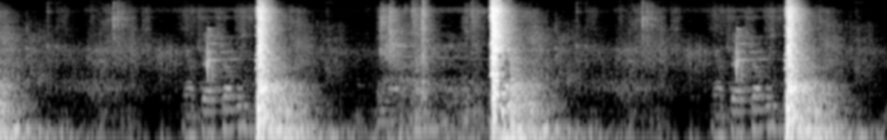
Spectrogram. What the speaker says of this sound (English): This is my first time shooting this far.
